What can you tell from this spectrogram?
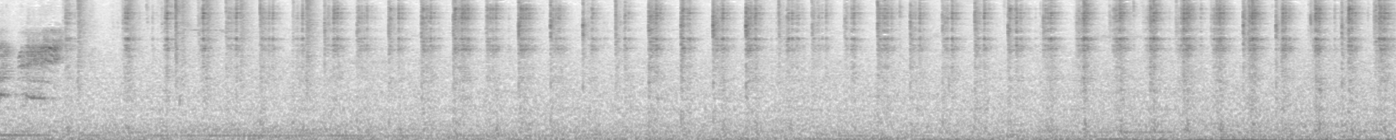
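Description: Bowstring serving jig being swung round and round a recurve bowstring as it wraps serving thread, ticking steadily about four times a second.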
